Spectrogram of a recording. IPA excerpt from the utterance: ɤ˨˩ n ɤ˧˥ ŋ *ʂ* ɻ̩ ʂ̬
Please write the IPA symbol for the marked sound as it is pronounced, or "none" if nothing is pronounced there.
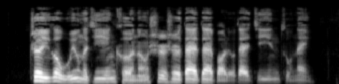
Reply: ʂ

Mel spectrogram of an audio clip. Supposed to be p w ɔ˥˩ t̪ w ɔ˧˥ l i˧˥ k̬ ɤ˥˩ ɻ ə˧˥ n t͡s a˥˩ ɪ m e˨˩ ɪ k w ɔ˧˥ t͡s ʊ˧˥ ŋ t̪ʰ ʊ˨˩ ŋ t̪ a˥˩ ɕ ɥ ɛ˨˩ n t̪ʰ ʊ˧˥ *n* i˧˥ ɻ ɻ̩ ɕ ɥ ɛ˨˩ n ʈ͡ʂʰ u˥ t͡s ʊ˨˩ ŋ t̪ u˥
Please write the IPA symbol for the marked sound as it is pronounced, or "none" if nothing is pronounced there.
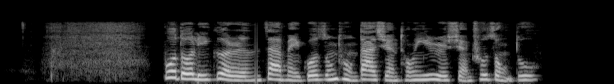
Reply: ŋ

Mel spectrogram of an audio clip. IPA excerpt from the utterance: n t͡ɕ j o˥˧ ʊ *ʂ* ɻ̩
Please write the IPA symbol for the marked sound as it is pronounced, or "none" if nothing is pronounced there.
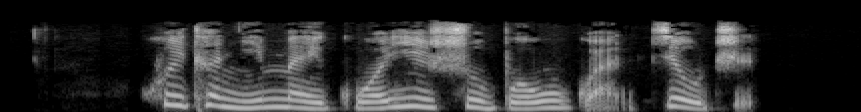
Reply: ʈ͡ʂ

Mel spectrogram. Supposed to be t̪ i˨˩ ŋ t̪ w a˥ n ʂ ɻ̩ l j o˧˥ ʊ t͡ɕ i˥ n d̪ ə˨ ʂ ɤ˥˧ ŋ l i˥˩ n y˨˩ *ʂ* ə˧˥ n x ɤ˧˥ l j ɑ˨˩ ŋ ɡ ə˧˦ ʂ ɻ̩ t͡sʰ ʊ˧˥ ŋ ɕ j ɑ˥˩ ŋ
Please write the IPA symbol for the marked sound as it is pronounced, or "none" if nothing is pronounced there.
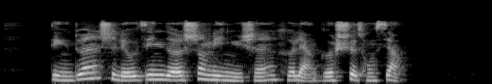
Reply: ʂ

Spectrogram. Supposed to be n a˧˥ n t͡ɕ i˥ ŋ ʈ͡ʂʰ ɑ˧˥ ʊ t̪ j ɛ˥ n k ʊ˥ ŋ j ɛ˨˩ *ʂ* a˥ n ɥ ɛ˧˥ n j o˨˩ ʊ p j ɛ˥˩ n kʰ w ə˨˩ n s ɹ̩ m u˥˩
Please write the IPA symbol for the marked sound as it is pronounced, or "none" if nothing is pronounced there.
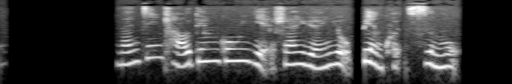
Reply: ʂ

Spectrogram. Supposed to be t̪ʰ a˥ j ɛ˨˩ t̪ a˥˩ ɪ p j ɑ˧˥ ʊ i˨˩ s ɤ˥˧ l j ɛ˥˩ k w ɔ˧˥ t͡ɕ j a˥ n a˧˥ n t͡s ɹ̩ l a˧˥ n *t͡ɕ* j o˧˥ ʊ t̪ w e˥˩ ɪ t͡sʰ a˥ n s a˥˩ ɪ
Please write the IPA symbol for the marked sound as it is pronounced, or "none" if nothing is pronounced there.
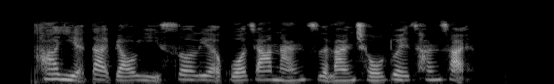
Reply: t͡ɕʰ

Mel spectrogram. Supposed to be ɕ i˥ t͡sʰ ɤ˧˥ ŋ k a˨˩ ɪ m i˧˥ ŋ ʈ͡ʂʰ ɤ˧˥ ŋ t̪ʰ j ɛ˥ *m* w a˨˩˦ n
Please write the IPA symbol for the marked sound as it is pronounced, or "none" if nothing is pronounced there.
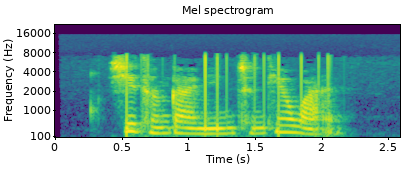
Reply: n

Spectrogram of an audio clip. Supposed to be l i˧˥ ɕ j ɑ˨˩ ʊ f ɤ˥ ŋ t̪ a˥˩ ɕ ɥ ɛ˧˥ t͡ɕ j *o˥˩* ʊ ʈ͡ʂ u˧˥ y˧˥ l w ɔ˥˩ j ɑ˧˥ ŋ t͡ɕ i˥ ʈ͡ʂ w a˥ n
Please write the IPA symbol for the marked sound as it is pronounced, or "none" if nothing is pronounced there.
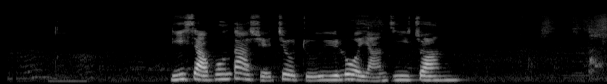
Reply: o˥˩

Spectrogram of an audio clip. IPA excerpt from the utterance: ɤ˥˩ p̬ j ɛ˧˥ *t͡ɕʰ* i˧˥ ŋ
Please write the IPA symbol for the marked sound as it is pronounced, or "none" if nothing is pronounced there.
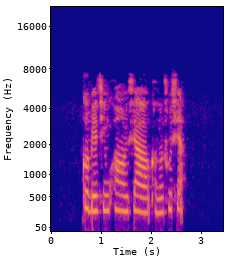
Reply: t͡ɕʰ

